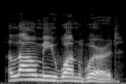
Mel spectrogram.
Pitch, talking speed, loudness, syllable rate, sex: 170 Hz, 190 wpm, -14 LUFS, 5.3 syllables/s, male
